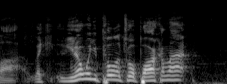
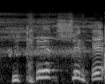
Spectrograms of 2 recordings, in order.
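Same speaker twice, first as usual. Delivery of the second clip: ordinary talk, nothing marked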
